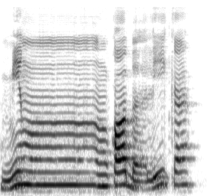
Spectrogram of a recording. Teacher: Iqfa itu berdengung tapi disamarkan maka tetap tiga ketukan.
